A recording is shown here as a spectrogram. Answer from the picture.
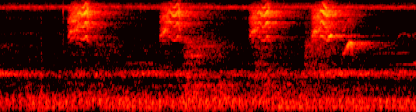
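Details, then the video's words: Male purple sunbird, recorded very close, giving four very high, thin, sharp notes about two-thirds of a second apart in courtship song or call, over a faint steady background hum. "PURPLE SUNBIRD VOICE, SONG,CALL| COURTSHIP SONG"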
